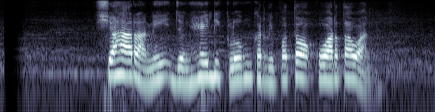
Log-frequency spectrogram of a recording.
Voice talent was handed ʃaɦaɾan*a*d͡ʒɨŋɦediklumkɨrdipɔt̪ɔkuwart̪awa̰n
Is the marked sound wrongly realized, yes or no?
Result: yes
